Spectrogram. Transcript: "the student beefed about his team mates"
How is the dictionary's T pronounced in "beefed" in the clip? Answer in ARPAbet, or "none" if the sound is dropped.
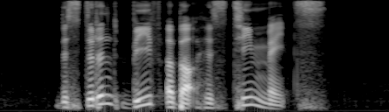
none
